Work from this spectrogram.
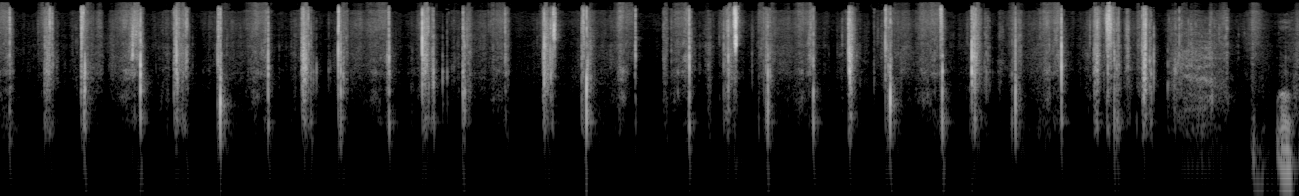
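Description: A tarot card deck being shuffled in repeated quick riffles, crisp snapping bursts in a fairly steady rhythm, close and fairly quiet, with no talking.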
